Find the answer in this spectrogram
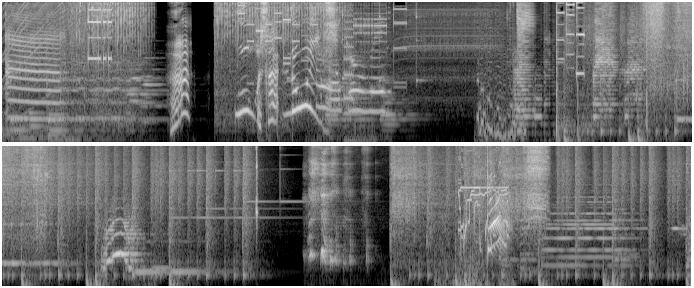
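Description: Cartoon background music with playful sound effects: bouncing, sliding pitch glides and a run of short light hits, along with wordless cartoon character voices.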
